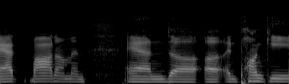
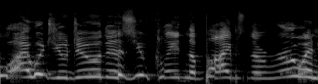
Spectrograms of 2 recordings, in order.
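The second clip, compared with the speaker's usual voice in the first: high, loud, drawn-out wail; exasperated scolding; 12 semitones higher, 5 dB louder, slower than usual. Acted. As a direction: shout in hammed-up dismay. Old man upset over ruined pipes.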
